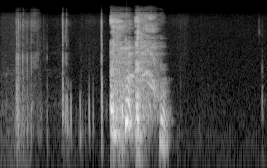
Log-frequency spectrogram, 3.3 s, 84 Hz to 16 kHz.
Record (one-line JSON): {"cough_length": "3.3 s", "cough_amplitude": 26775, "cough_signal_mean_std_ratio": 0.31, "survey_phase": "beta (2021-08-13 to 2022-03-07)", "age": "45-64", "gender": "Female", "wearing_mask": "No", "symptom_fatigue": true, "smoker_status": "Never smoked", "respiratory_condition_asthma": false, "respiratory_condition_other": false, "recruitment_source": "Test and Trace", "submission_delay": "2 days", "covid_test_result": "Positive", "covid_test_method": "RT-qPCR", "covid_ct_value": 37.2, "covid_ct_gene": "ORF1ab gene"}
